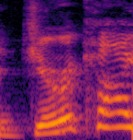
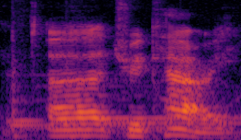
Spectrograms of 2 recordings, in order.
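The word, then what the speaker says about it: Drukhari: The Eldari and the Jurukai, how do you say it? Drukari.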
